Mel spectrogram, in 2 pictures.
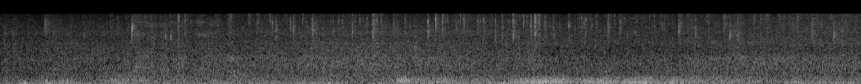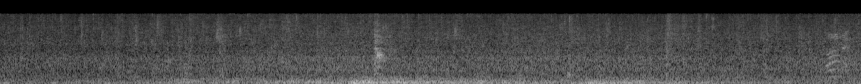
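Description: Heavy rain falling steadily, with many close drops ticking. Low rumbles of thunder swell about four to seven seconds in and again about twelve seconds in.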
